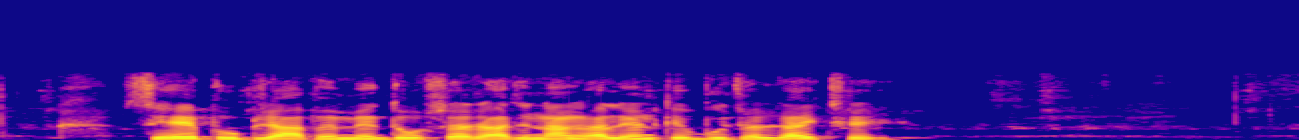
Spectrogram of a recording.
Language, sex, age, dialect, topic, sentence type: Maithili, male, 60-100, Bajjika, agriculture, statement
